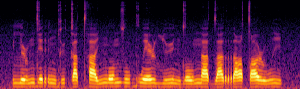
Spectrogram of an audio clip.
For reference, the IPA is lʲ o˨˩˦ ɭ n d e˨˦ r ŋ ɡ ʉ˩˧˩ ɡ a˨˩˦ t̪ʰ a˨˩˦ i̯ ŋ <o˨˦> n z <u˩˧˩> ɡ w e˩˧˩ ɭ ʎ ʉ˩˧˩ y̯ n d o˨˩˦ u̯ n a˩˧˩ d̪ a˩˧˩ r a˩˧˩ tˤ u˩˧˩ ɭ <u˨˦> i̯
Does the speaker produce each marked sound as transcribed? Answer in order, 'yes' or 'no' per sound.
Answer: yes, no, no

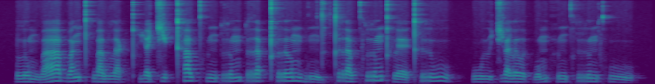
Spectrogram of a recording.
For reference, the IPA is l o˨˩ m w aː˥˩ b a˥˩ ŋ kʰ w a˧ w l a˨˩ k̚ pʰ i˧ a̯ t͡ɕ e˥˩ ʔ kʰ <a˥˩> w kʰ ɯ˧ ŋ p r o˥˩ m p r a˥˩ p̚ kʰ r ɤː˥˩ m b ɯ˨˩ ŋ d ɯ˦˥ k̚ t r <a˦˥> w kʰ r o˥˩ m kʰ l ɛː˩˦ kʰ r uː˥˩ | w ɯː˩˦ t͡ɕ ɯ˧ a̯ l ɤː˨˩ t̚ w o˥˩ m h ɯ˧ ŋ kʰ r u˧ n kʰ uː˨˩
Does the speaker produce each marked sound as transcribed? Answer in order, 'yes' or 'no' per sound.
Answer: yes, yes

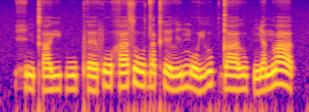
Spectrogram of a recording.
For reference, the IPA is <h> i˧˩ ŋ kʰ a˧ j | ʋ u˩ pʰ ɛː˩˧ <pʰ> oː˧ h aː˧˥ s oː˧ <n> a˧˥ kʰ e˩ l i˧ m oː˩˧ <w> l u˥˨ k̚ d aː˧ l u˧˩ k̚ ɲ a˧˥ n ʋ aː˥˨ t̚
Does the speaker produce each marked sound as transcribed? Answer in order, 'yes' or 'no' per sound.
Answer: yes, no, no, no

